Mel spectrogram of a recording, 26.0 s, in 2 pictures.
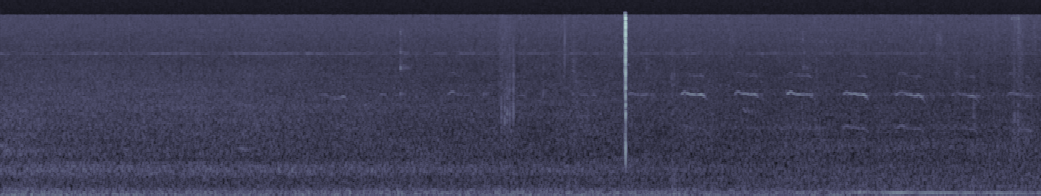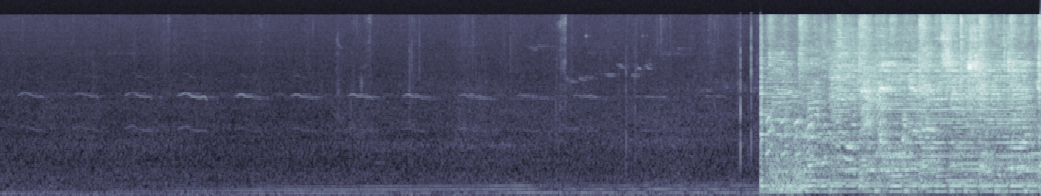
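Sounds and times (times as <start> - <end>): bird chirping: 7.8 - 22.3.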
